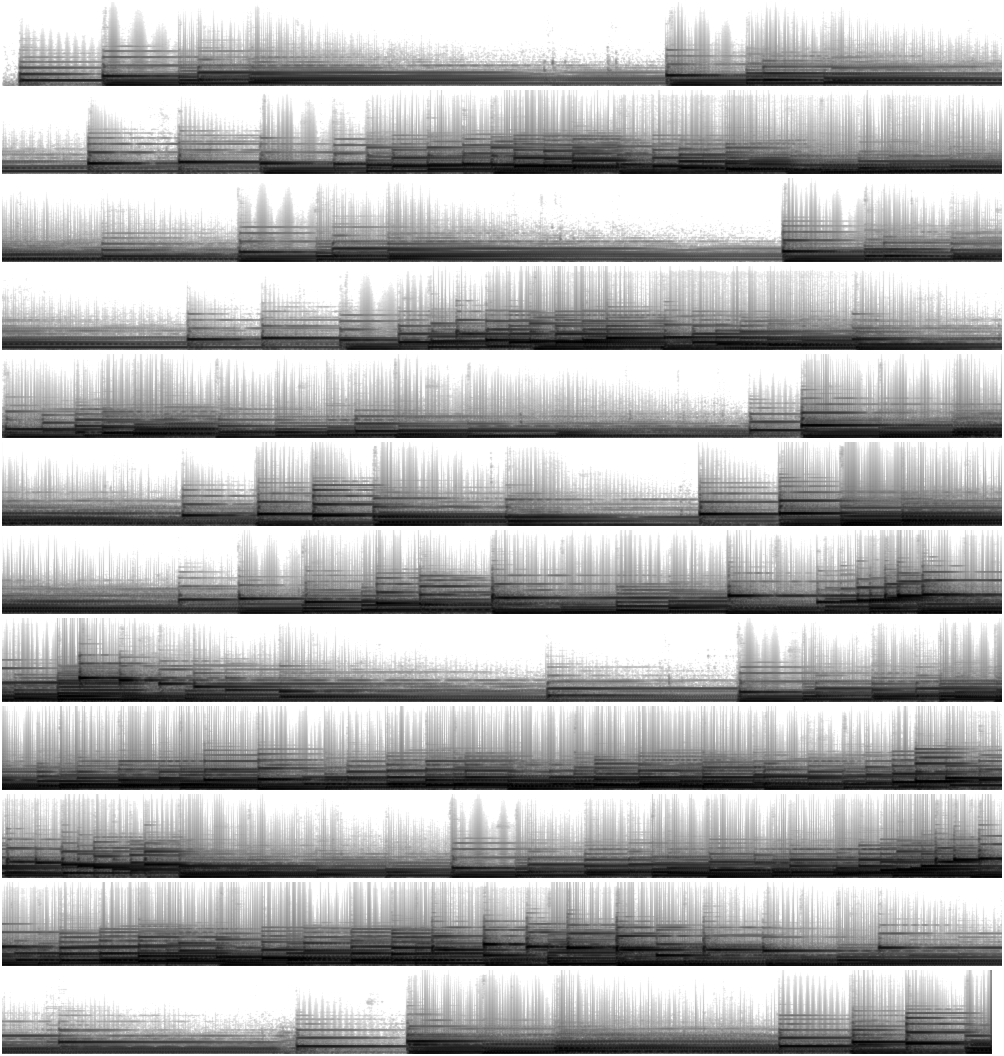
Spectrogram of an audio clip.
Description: آرامش بخش , الهام‌بخش , پیانو , مدرن کلاسیک , موسیقی بی کلام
